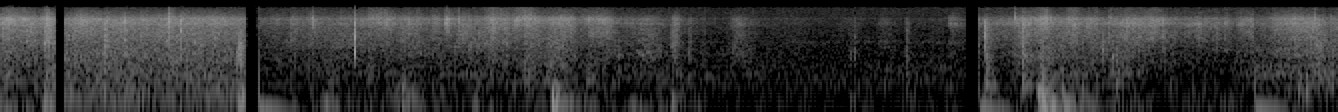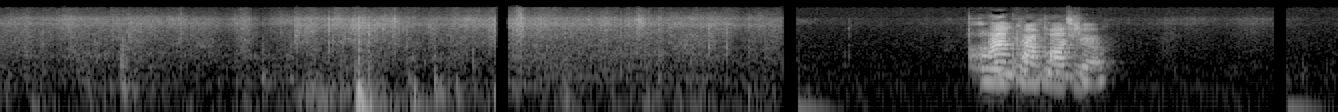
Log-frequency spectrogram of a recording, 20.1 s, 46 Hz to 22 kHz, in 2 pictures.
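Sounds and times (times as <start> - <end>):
plastic poncho rustling: 0.0 - 5.7, 7.4 - 16.0.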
